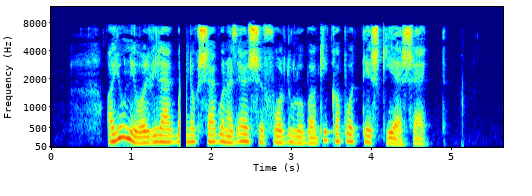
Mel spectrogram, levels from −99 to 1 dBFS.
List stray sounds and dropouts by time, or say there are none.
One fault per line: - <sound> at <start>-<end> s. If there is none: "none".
- dropout at 1.6-1.7 s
